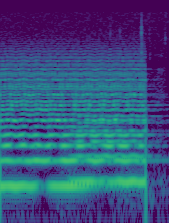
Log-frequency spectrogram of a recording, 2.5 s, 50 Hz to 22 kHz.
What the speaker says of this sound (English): A B3, a verse pad that is like this.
